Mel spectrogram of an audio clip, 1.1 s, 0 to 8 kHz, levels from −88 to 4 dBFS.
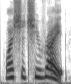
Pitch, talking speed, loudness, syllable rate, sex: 250 Hz, 225 wpm, -16 LUFS, 6.3 syllables/s, female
